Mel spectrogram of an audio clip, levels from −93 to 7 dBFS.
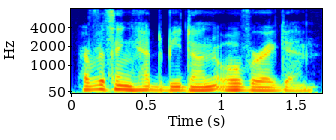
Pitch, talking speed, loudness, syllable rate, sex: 120 Hz, 250 wpm, -16 LUFS, 8.2 syllables/s, male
